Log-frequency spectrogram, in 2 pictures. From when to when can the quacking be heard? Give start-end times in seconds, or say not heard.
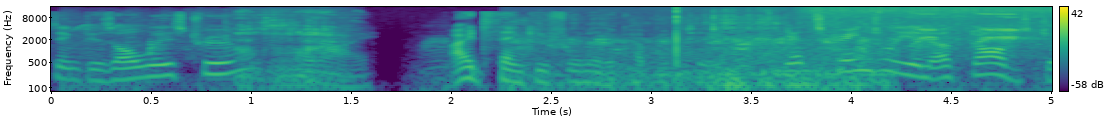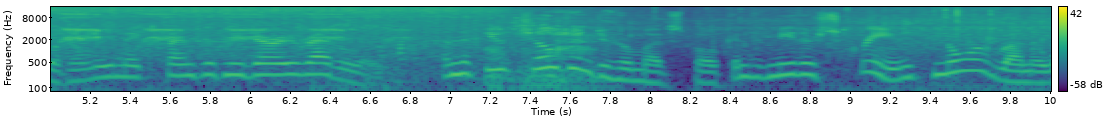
1.8-6.7.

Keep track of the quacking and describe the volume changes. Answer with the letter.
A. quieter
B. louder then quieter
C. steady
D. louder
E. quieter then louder
B.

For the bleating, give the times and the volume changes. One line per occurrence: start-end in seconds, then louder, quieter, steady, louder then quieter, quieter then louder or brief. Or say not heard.
not heard.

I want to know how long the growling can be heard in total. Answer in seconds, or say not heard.
3 s.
